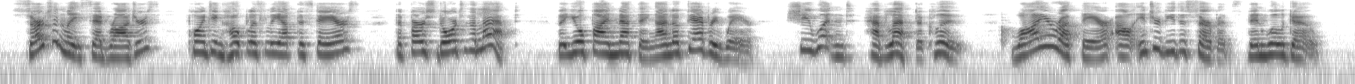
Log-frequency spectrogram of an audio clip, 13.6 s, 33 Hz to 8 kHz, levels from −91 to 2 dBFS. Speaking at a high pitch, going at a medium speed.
Yes: high, 245 Hz; average, 170 wpm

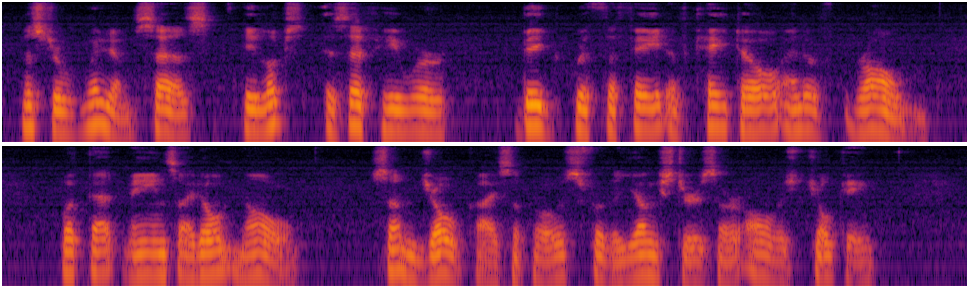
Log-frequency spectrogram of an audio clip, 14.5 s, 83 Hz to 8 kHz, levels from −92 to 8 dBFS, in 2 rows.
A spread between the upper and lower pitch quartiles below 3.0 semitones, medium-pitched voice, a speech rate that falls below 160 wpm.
No: narrow, 2.6 semitones; low, 120 Hz; average, 140 wpm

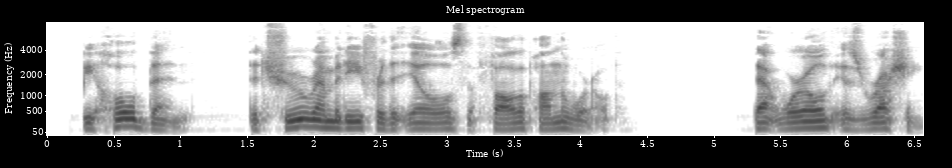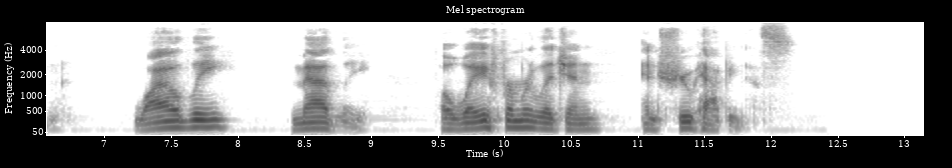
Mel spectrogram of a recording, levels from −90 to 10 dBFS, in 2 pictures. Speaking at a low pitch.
Yes: low, 120 Hz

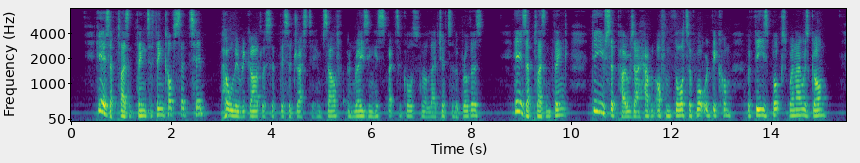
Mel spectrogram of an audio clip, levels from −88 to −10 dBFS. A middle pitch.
Yes: medium, 145 Hz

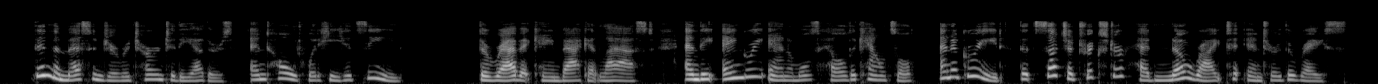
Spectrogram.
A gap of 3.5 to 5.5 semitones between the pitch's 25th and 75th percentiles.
Yes: average, 5.2 semitones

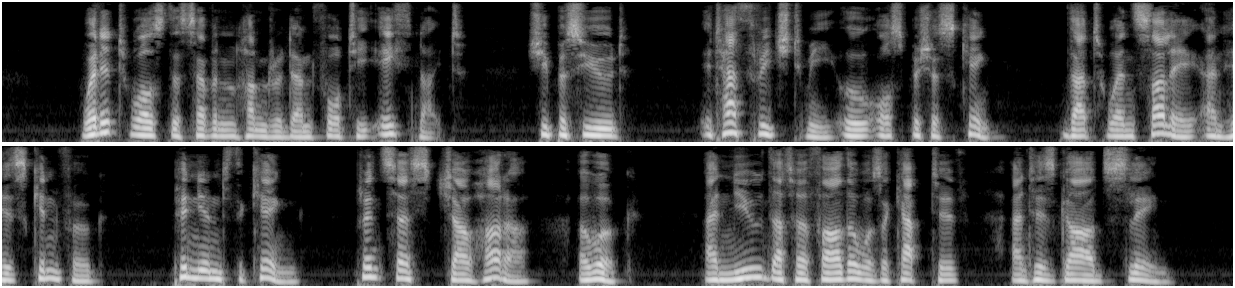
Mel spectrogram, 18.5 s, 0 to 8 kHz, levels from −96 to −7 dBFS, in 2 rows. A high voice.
No: medium, 140 Hz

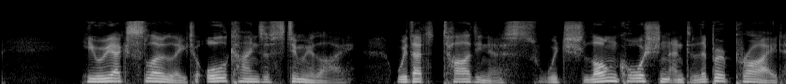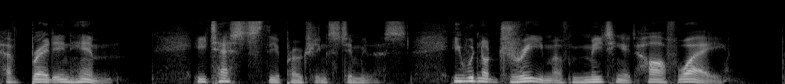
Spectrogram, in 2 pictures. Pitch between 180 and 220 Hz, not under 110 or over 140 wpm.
No: low, 115 Hz; slow, 135 wpm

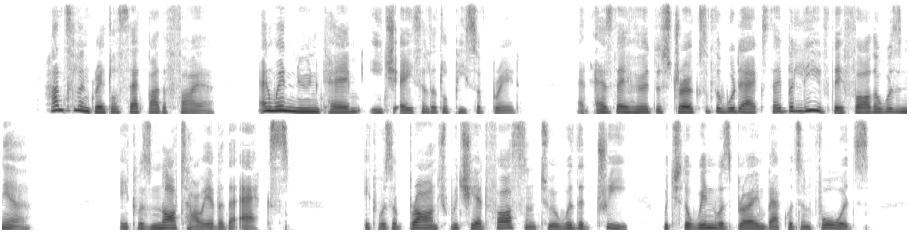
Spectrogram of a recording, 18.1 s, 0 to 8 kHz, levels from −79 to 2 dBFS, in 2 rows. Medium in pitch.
Yes: medium, 180 Hz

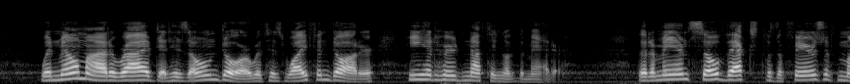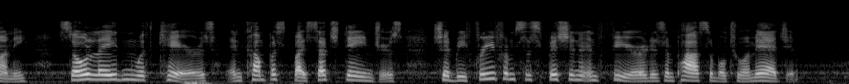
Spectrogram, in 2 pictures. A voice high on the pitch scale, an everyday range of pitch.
Yes: high, 205 Hz; average, 4.3 semitones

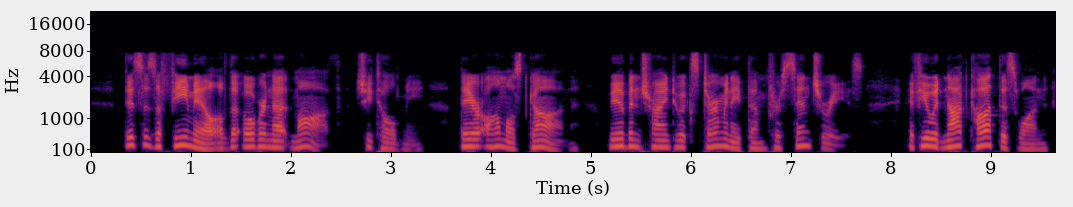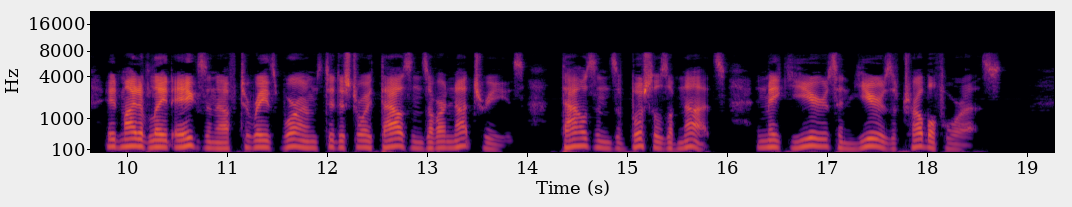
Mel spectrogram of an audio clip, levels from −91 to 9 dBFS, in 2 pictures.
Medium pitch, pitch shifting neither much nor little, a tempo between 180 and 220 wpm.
Yes: medium, 150 Hz; average, 4.3 semitones; average, 195 wpm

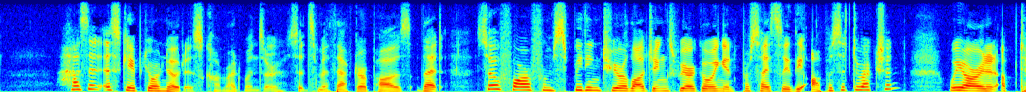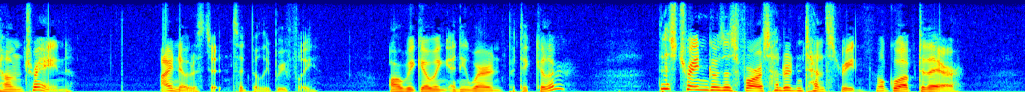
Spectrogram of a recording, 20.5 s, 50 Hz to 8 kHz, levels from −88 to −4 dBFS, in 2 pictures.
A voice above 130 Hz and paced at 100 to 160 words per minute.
No: high, 190 Hz; average, 180 wpm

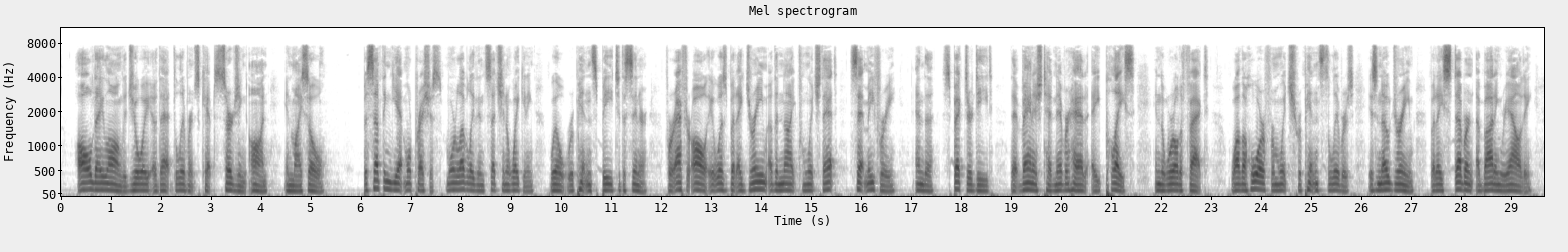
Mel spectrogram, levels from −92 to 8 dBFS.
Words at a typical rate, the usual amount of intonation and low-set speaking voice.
No: average, 160 wpm; narrow, 2.3 semitones; low, 120 Hz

